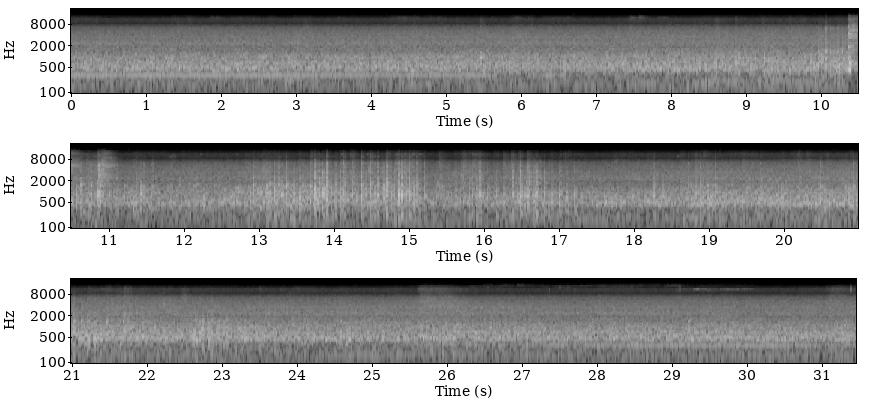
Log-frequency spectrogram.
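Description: Cabin noise on the upper deck of a Volvo Olympian double-decker bus: a steady drone while it stands in traffic, then driving on. A louder rattling clatter comes about ten seconds in and lasts several seconds.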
